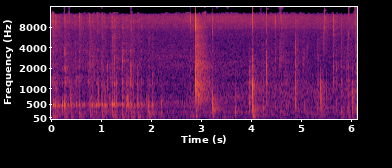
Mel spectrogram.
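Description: Sprite pouring from a plastic bottle into a plastic pitcher. The stream runs for about a second and a half, then the soda fizzes and crackles as the foam settles, with a couple of sharper clicks around the middle.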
